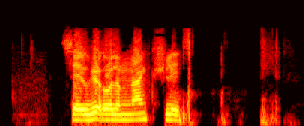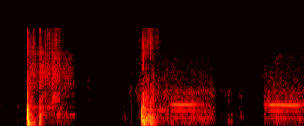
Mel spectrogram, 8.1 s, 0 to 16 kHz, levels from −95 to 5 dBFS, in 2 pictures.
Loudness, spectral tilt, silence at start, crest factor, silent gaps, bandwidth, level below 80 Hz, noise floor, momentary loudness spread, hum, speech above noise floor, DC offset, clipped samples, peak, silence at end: -17 LUFS; -7 dB/octave; 0.85 s; 20 dB; 3.34-3.44 s, 4.06-4.22 s, 5.08-5.63 s; 7.4 kHz; -52 dBFS; -73 dBFS; 28 LU; none; 56 dB; under 0.1%; under 0.1%; -4 dBFS; 2.1 s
